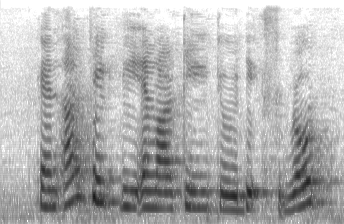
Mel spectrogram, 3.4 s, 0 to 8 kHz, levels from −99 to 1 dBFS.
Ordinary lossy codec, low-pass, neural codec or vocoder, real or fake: none; 7.2 kHz; codec, 44.1 kHz, 3.4 kbps, Pupu-Codec; fake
